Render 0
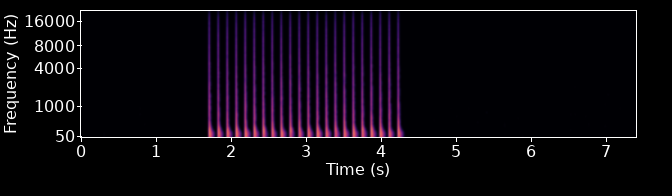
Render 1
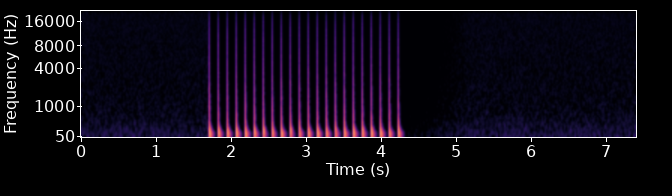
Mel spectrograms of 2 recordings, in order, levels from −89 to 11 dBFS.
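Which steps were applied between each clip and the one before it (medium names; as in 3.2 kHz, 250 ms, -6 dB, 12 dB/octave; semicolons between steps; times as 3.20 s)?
bass shelf 330 Hz +9.5 dB; three bands compressed up and down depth 40%; trim -3 dB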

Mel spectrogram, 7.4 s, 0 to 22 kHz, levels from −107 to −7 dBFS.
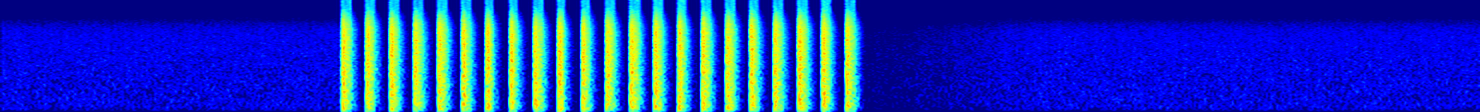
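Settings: noise-vocoded speech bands 1; in parallel at -4 dB: bit crusher 5-bit; on the sum: peak limiter -4 dBFS, peak gain reduction 11.5 dB; trim -8.5 dB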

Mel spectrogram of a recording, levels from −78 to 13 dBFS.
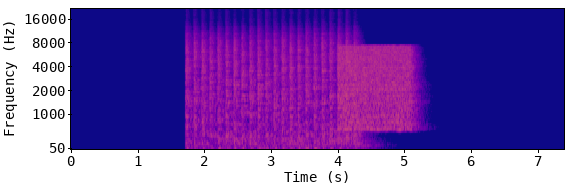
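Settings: cycle switcher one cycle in 3, inverted; painted sound noise, 3.98–5.09 s, 560–7400 Hz -26 dBFS; simulated room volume 95 m³, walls mixed, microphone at 1.2 m; trim -5.5 dB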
